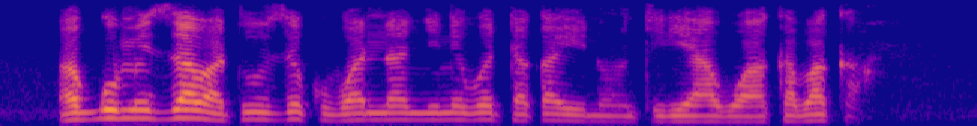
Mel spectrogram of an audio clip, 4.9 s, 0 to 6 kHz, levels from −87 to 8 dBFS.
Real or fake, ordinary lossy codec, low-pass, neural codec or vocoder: real; Opus, 16 kbps; 5.4 kHz; none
